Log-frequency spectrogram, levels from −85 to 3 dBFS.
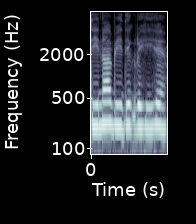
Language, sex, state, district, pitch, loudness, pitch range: Hindi, female, Arunachal Pradesh, Longding, 205 Hz, -12 LUFS, 200-210 Hz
